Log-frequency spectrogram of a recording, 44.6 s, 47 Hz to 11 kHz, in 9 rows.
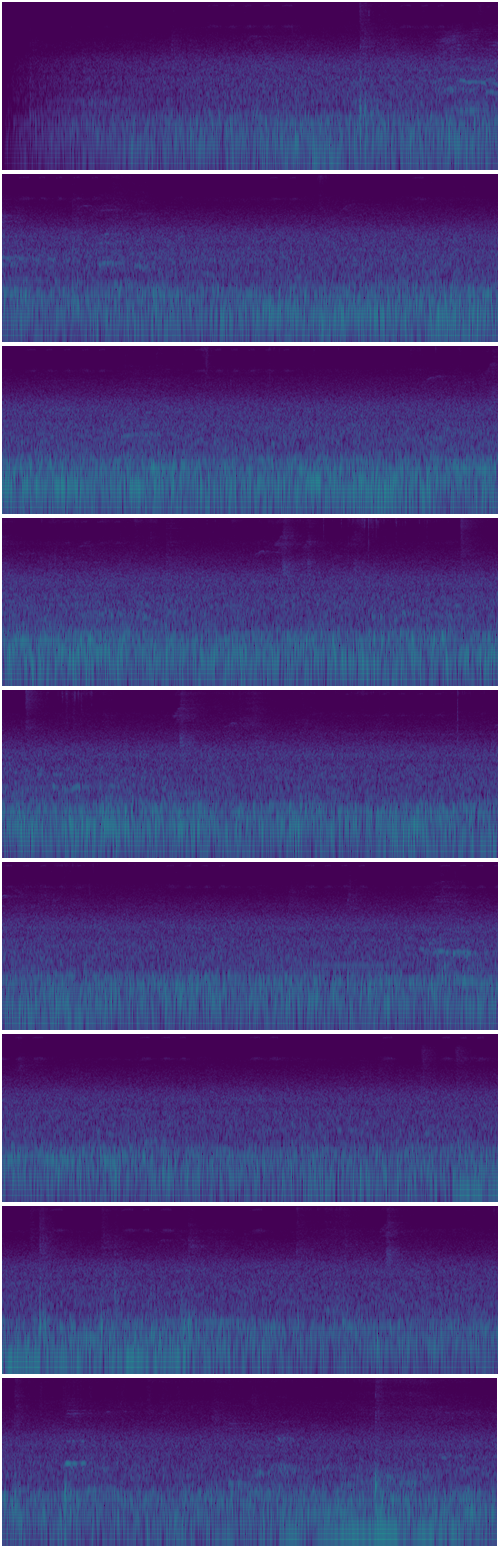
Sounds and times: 0.3s Cricket 44.6s
3.2s People Playing Tennis 6.6s
34.3s People Playing Tennis 36.8s
37.6s People Playing Tennis 44.2s

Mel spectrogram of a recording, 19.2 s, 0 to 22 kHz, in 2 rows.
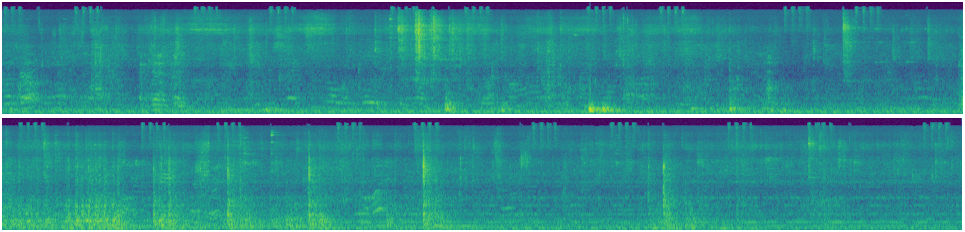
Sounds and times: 0.0s Sailing boat hoist lifting boats 19.2s

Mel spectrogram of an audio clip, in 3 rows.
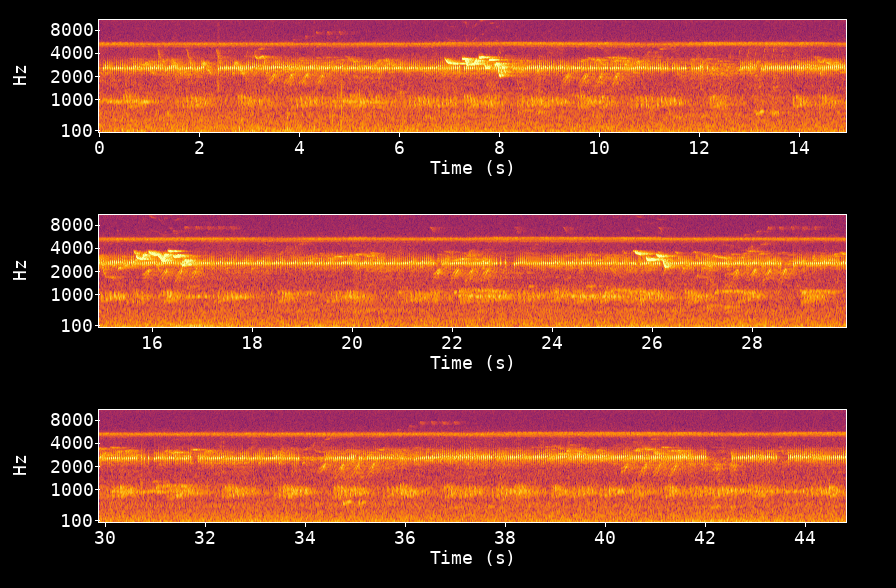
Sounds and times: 0.0s Insects sounds 44.8s

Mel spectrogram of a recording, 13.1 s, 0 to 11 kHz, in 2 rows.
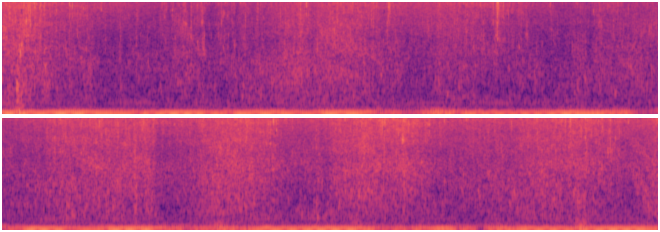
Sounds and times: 0.0s wooden boat strugling with wind 13.1s

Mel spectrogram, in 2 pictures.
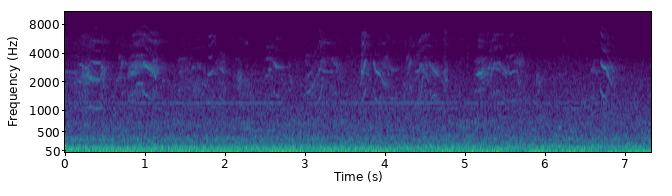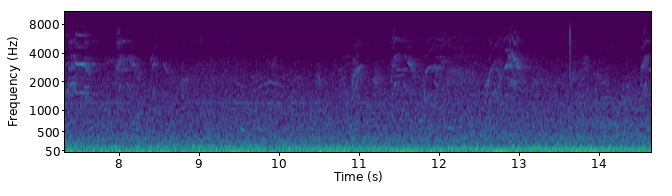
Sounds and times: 6.7s parakeets (Psittacula krameri) in the trees 8.2s
11.4s parakeets (Psittacula krameri) in the trees 13.1s

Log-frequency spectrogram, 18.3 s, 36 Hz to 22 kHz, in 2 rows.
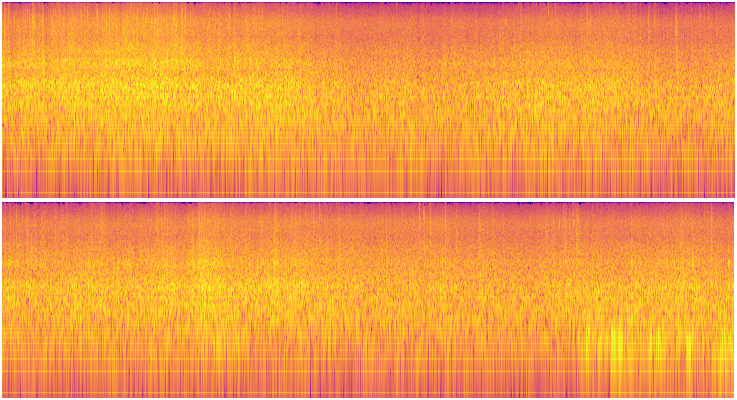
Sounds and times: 0.0s Heavy rain 18.3s
16.1s Thunderstorms 18.3s

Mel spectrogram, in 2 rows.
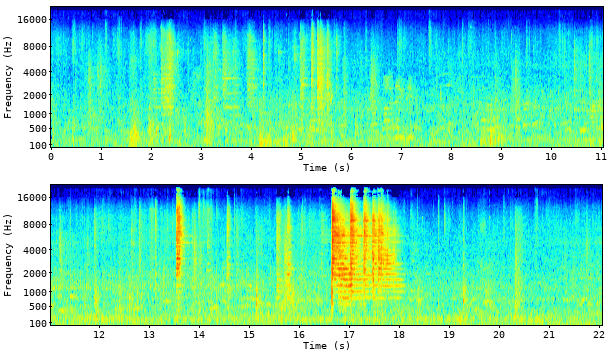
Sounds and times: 0.6s marketeers dismantle their market stalls 22.0s

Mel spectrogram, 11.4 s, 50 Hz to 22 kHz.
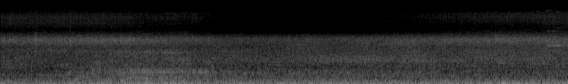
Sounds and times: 0.0s Traffic sound 11.3s

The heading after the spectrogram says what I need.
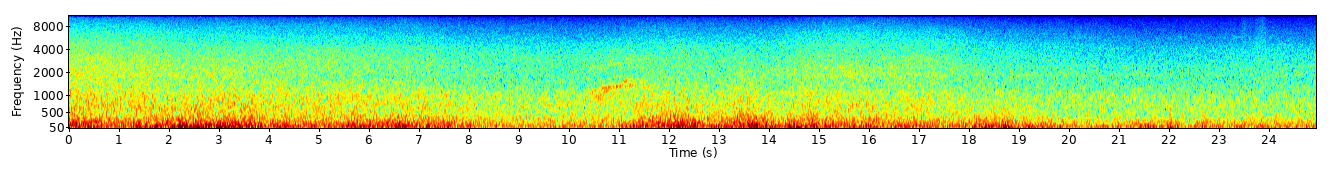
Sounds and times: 16.0s Planes were still flying over 24.9s

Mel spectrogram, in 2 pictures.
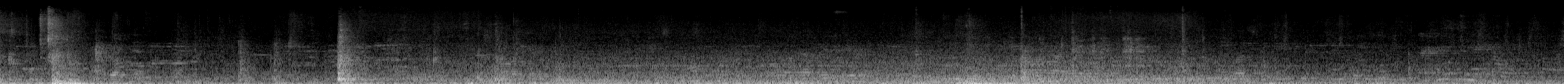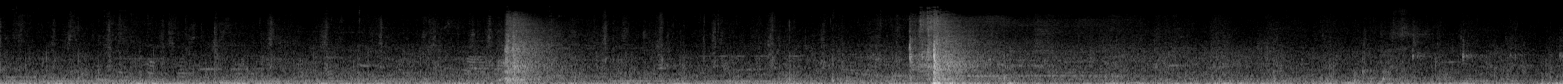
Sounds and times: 3.3s elevator 12.6s
22.6s elevator 31.2s

